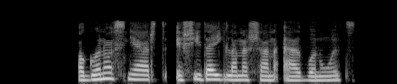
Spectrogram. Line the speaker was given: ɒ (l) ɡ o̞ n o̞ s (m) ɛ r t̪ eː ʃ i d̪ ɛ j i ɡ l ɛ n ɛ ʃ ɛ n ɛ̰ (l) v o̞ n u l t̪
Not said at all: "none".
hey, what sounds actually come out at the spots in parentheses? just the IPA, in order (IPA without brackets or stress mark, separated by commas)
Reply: none, ɲ, l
